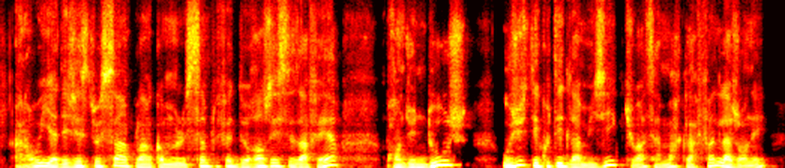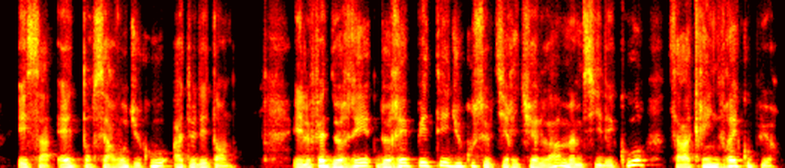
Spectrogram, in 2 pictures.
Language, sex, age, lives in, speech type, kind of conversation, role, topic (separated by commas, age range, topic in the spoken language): French, male, 45-49, France, read, expert-assistant, expert, Comment notre corps nous indique-t-il qu’il est temps de ralentir, et comment écouter ces signaux ?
